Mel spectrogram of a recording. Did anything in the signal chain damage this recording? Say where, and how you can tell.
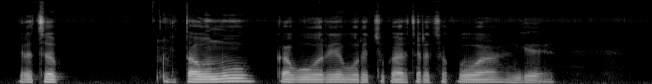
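No. Nothing in the chain damaged it.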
